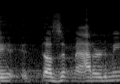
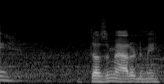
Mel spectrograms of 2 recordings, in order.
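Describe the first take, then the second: First: Said in the usual way. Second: Quieter, slower, choked up; fighting back tears, barely holding it; voice breaking. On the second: Real, not acted. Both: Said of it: "don't know why my voice breaks up like this".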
